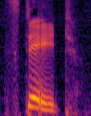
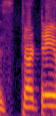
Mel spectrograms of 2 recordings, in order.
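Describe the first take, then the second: First: स्टेट in one syllable with silent e; स्टेट with long 'ay', ending on t; correct reading. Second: स्टटे mis-read as 'sta-tay'; स्टटे in two literal syllables; wrong reading. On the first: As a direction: say स्टेट to rhyme with 'late'. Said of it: "last के ई को नहीं पढ़ना". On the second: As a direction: sound the final e in स्टटे. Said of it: "स्टटे मत पढ़ना". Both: Shown as a demonstration.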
